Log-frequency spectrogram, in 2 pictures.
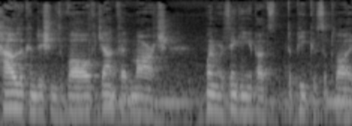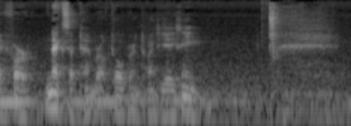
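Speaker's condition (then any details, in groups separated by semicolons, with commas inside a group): No condition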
